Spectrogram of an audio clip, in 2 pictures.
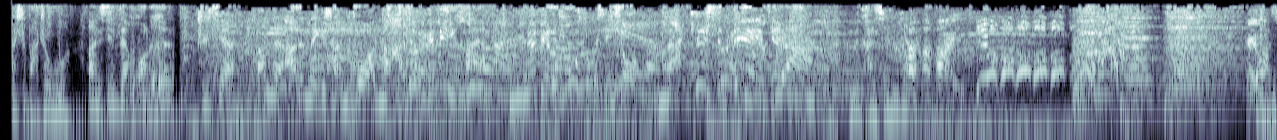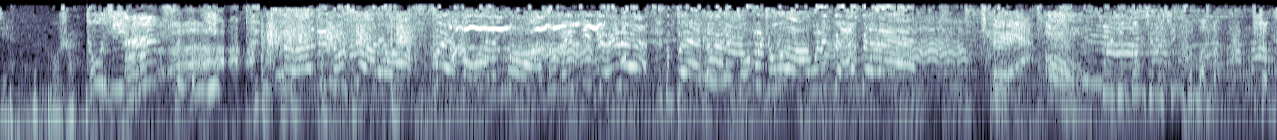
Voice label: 河南话信息流

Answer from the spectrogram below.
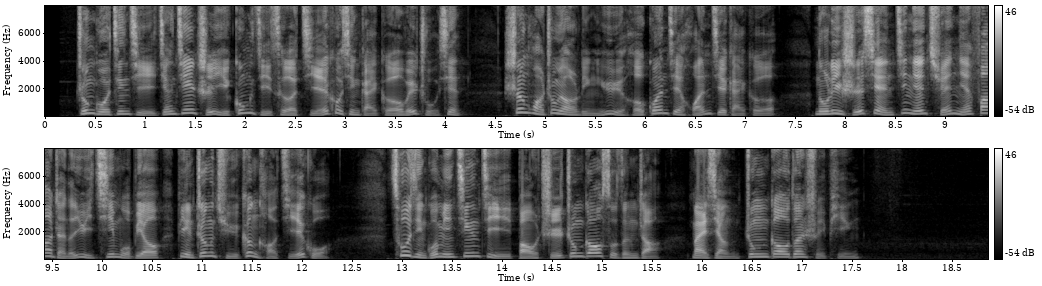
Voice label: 新闻类

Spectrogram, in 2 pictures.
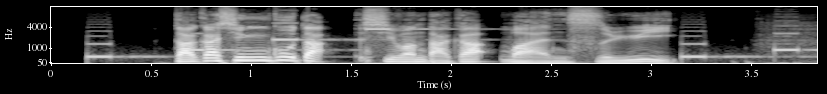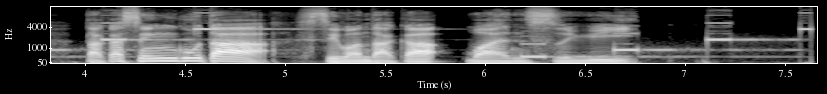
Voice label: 湖南话

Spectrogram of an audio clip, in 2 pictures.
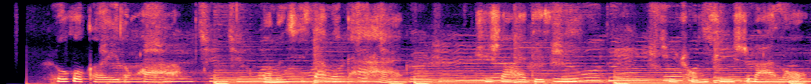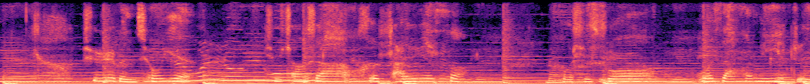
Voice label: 少女音配音

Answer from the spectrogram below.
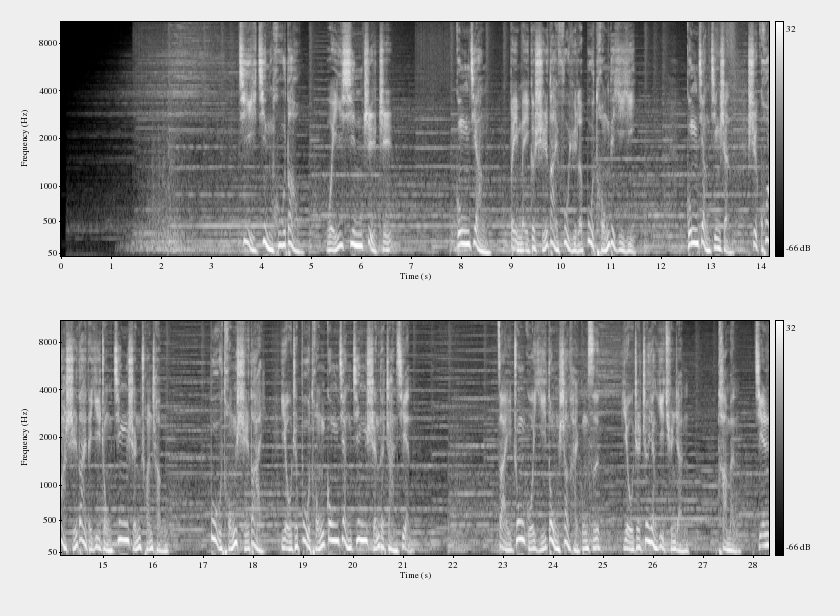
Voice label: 专题大气稳重; 中国移动工匠精神

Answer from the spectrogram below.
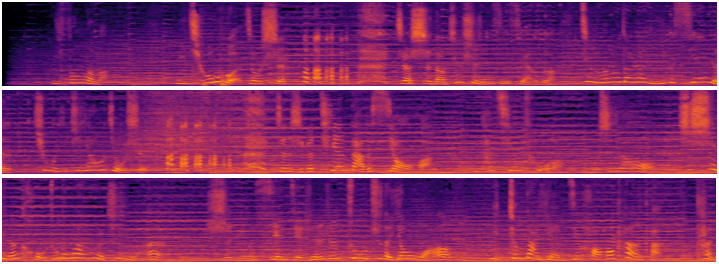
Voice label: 爆发戏

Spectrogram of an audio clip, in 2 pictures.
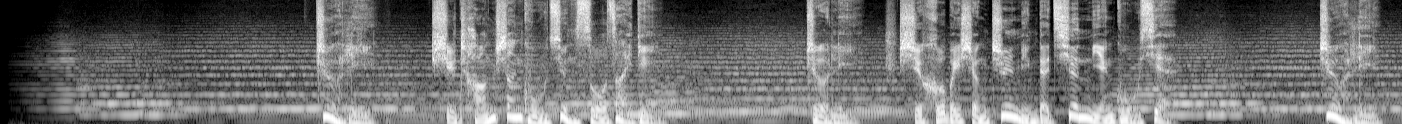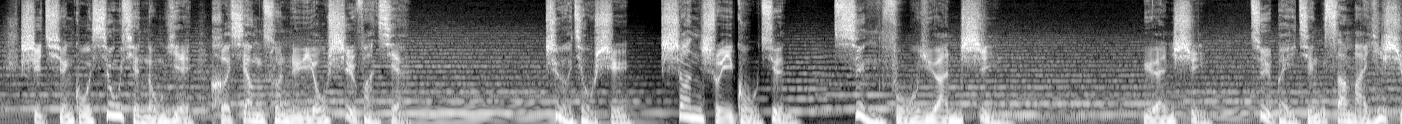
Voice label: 城市宣传片; 元氏城市宣传片

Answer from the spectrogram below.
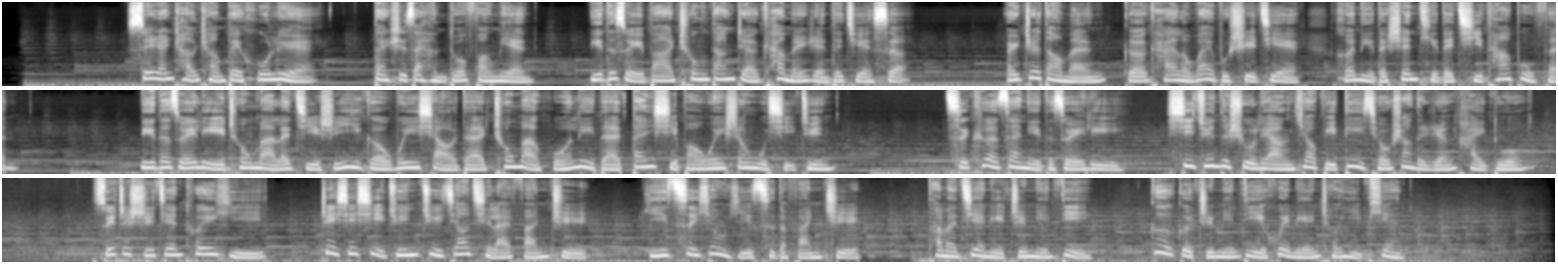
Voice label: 生物类解说漱口水

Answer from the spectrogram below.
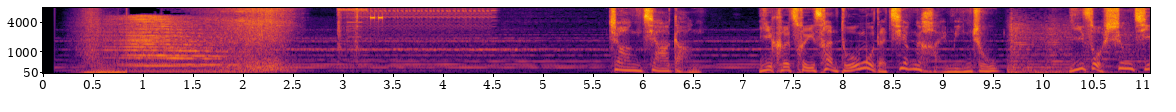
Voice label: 城市展馆宣传激昂大气; 张家港

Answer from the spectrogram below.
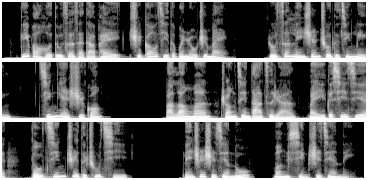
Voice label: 小清新视频干音

